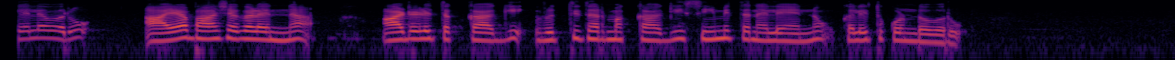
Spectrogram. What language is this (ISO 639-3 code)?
kan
